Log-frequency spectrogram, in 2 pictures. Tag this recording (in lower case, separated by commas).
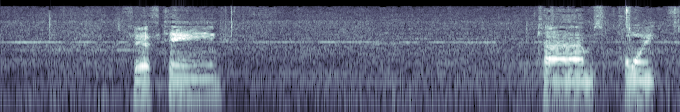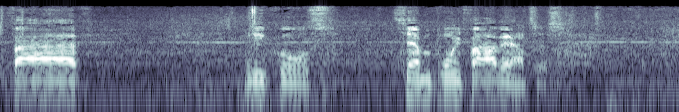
air conditioning, speech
